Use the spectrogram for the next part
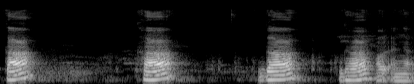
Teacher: घा का उच्चारण स्थान है कंठ। कंठ है अभी कंठ जो होता है इसमें का, खा, गा, घा और अंगा ये सब होते हैं।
